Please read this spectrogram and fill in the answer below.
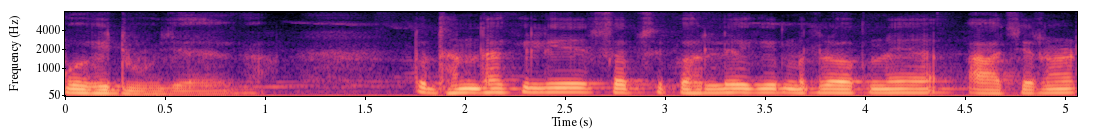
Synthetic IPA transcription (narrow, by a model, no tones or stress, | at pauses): ʋobʱiɖʱuːbd͡ʒaːeɡaː | t̪od̪ʱə̃nd̪ʱakeliesɐbsepɛɦlekimɐt̪ləbɐpneaːt͡ʃəɾə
